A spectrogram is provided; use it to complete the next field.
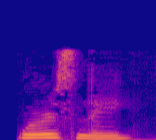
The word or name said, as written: worsley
